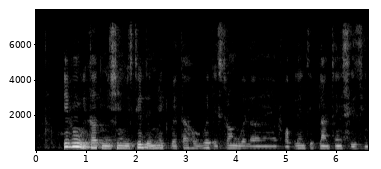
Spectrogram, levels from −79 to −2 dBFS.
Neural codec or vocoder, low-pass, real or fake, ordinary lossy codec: none; 7.2 kHz; real; AAC, 32 kbps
